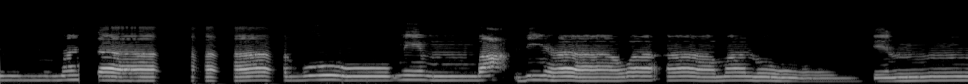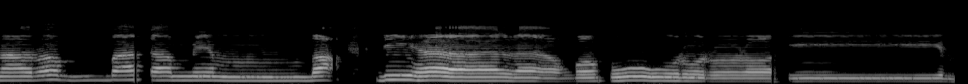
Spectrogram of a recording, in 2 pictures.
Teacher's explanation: Mim dia itu betul-betul iklab. Iklabnya jadi lebih dengung, dapat dengungnya, bukan samar.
